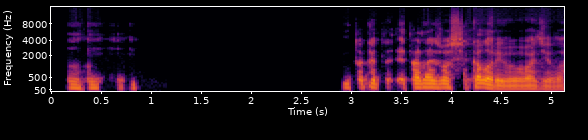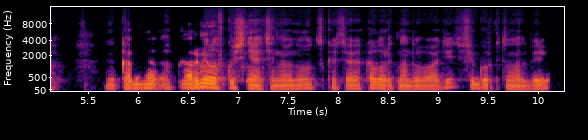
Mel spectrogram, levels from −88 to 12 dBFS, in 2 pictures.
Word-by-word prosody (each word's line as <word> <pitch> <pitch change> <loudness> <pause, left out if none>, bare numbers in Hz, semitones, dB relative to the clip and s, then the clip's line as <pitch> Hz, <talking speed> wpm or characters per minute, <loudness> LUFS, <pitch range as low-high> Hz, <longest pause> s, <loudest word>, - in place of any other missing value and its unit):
Мгм 105 -1 -3 0.2
мгм. 95 +1 -12 2.1
Ну - - -5
так, - - -3
это - - -1
это 120 - +2
она 120 0 +6
из 115 - +2
вас 120 -2 +3
все - - -2
калории 110 -9 +6
выводила. 80 -2 -1 0.6
Когда 110 0 +2 0.2
кормила 115 +2 +5
вкуснятиной. 90 -5 -1
Ну 95 +2 -2
вот 105 0 -8
сказать, 100 -1 -9
а 90 0 -2
калории-то 95 0 -2
надо 85 0 -2
выводить. 85 +11 -5
Фигурки-то 100 -5 -5
надо 80 -1 -3
бере 90 +6 -2
95 Hz, 145 wpm, -22 LUFS, 85-110 Hz, 2.1 s, она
